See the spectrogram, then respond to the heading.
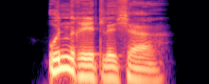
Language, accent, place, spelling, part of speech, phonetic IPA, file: German, Germany, Berlin, unredlicher, adjective, [ˈʊnˌʁeːtlɪçɐ], De-unredlicher.ogg
- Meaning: 1. comparative degree of unredlich 2. inflection of unredlich: strong/mixed nominative masculine singular 3. inflection of unredlich: strong genitive/dative feminine singular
